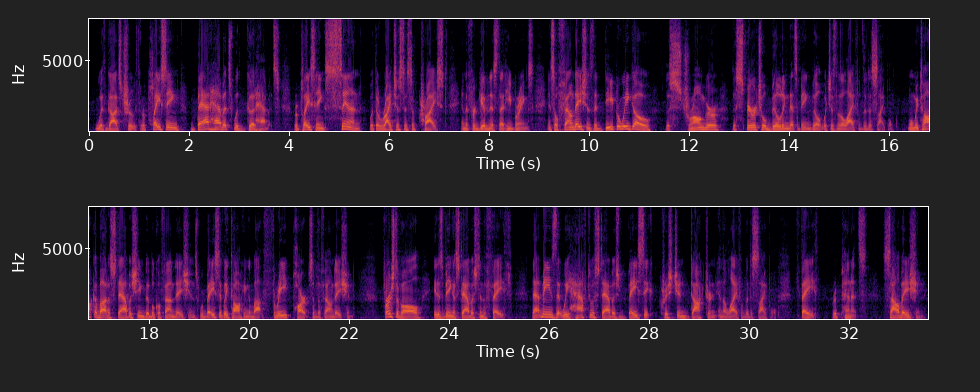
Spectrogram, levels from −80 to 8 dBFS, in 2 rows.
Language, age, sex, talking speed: English, 50-69, male, 160 wpm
